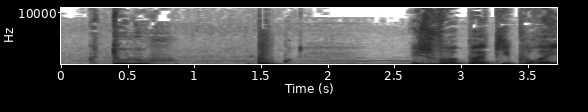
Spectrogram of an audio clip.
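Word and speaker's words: Cthulhu: Ch'tulu, lui-même, enfant de cœur, note pour toi, on prononce Ch'tulu.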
